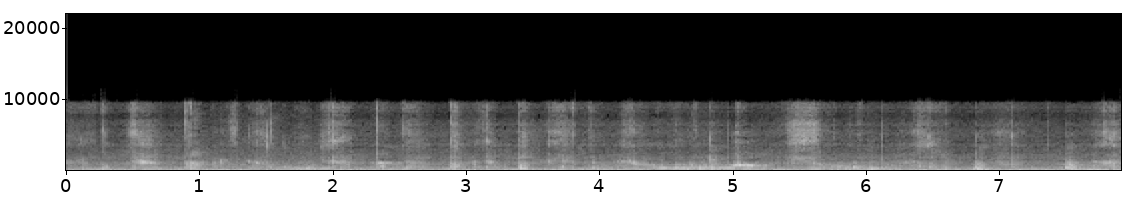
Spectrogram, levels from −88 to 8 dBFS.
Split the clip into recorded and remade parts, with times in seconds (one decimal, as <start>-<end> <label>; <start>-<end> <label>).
0.0-0.9 remade; 0.9-1.9 recorded; 1.9-7.9 remade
